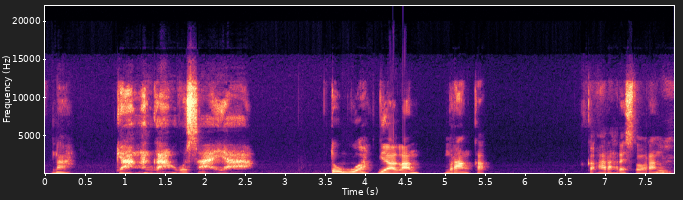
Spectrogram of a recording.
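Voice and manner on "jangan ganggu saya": put-on weighty, heavy old woman, grandma voice. Retelling words spoken while possessed, in a heavy old grandma voice. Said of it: "Suara gue kayak suara nenek-nenek gitu. Berat".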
